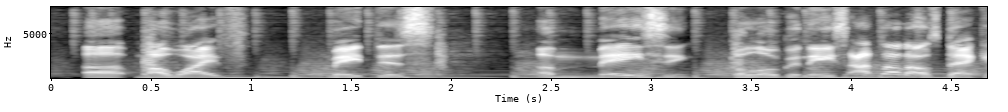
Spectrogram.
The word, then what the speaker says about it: Bolognese: Bolognese. Bolognese? Mm-hmm. Soft G.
